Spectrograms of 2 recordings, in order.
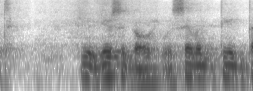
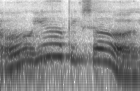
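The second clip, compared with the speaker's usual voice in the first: excited. Real, not acted. Cheerful reply to a chat guest.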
